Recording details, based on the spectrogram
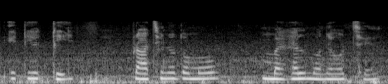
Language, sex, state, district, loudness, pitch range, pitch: Bengali, female, West Bengal, Cooch Behar, -15 LUFS, 250-275 Hz, 260 Hz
